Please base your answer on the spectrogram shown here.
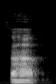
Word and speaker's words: Vahap: My name is Wahab. Let me Yeah, see. yeah, you Uh, can say my name. Yeah? yeah, Wahab. Yeah, Vahap.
